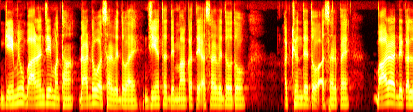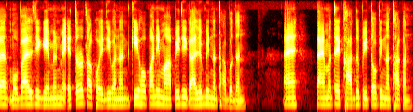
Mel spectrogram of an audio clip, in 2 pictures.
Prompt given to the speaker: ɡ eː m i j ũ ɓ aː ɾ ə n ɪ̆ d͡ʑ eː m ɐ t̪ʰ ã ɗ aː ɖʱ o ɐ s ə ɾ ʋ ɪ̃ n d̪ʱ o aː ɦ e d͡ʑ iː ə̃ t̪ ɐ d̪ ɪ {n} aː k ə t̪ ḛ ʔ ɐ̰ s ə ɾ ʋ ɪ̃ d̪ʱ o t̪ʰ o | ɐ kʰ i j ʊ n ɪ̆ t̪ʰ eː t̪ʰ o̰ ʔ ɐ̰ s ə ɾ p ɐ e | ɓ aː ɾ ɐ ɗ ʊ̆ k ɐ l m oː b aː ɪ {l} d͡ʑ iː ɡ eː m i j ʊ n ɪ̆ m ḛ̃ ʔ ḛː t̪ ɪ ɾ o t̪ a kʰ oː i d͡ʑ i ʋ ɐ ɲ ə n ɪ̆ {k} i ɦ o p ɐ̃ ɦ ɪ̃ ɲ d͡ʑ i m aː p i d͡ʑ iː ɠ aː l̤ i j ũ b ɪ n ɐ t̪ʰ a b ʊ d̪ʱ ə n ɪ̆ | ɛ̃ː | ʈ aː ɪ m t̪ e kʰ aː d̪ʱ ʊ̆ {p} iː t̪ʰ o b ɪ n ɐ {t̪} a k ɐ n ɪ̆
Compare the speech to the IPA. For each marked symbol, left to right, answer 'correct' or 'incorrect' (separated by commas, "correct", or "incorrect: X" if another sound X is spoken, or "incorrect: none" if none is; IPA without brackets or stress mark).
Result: incorrect: m, correct, correct, correct, incorrect: t̪ʰ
